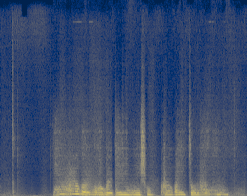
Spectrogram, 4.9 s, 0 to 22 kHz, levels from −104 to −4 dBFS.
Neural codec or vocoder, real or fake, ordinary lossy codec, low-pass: codec, 44.1 kHz, 0.9 kbps, DAC; fake; none; none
